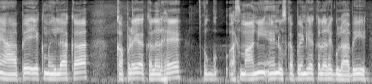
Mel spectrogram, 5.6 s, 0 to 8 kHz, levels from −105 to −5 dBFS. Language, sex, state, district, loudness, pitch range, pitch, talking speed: Hindi, male, Jharkhand, Garhwa, -15 LUFS, 125-140 Hz, 130 Hz, 195 wpm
